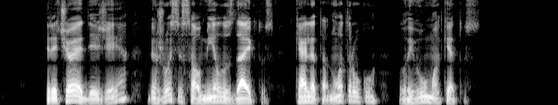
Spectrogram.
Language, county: Lithuanian, Utena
